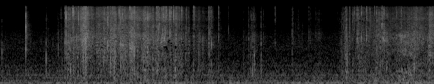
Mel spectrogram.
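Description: Thin plastic bags of diamond-painting drills crinkling as a strip of sealed packets is handled and shaken. The crinkling is loudest for about a second and a half near the start, then picks up again near the end.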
